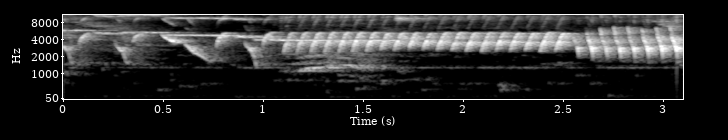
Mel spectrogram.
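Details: Canary song used as a tutor recording for young canaries and those that have stopped singing, said to build confidence: opening rising and falling sweeps, then a long, even, fast trill that drops lower near the end.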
